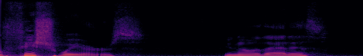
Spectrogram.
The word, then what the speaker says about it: weir: what you call fish wares. You know what that is? Okay, like fish wares, like fishing goods? No, it's spelled WEIRS, so a ware. A wire? No.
